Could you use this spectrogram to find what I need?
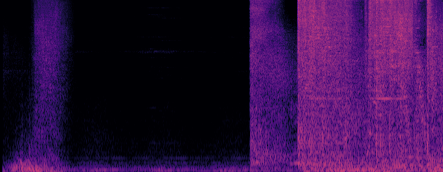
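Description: Energy weapons blast and crash in loud bursts.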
